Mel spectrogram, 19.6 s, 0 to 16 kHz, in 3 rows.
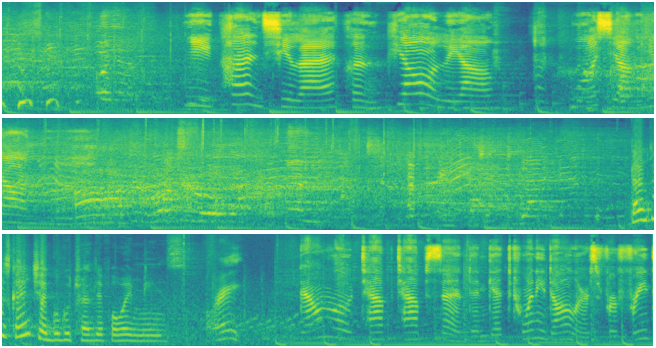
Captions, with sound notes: [laughs] [speaking mandarin] [speaking mandarin] Ah, she's blushing o. [cheering] Dami please can you check Google Translate for what it means? All right. Download Taptap Send and get $20 for free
